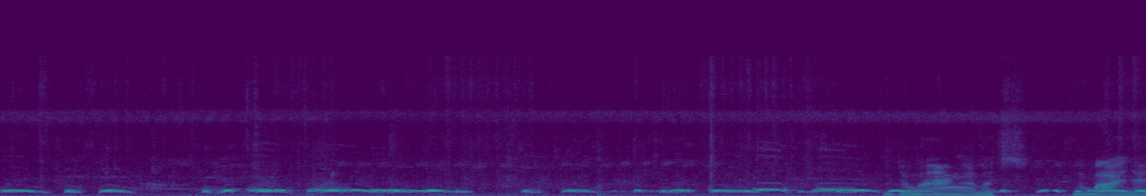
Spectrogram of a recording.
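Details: Spotted doves filling a space with sound: many soft, hollow coos in short overlapping phrases, several birds calling at once, with a brief human voice breaking in near the end.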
